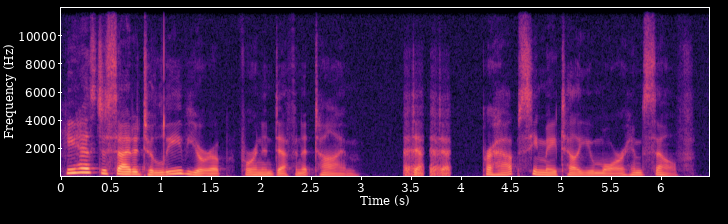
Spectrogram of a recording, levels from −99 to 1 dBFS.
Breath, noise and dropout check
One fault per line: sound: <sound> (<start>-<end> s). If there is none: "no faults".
sound: laugh (3.4-3.9 s)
